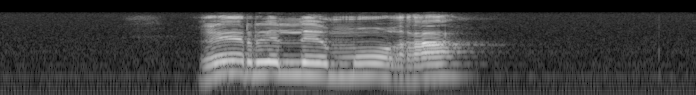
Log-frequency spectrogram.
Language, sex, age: Northern Sotho, male, 25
